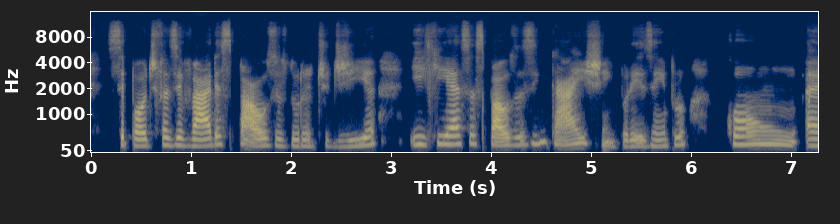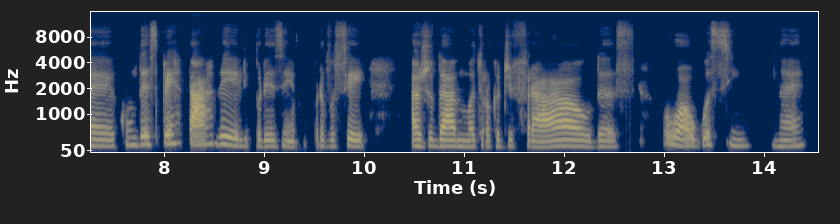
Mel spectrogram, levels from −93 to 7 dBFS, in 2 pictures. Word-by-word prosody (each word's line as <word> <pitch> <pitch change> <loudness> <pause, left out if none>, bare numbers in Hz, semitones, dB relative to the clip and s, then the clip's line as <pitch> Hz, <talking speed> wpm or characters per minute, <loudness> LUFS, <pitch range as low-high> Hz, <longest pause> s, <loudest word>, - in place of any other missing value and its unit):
você - - -2
pode 175 -1 +2
fazer 195 -1 0
várias 175 +5 +5
pausas 90 - +2
durante 165 -1 -6
o - - -19
dia 160 +6 -2 0.3
e 210 +1 -3
que 225 +2 -3
essas 220 +1 +1
pausas 100 +1 +3
encaixem, 225 - +2
por - - -9
exemplo, 165 - -5 0.4
com, 110 - -1
eh, 170 -2 +1
com 195 - -11
o - - -7
despertar 230 +3 +3
dele, 195 -6 -2
por 165 - -7
exemplo, 160 -1 -6
pra 160 +1 -8
você 160 +1 -4 0.5
ajudar 165 -1 +3
numa 155 0 -6
troca 160 +2 -8
de 165 +2 -5
fraldas, 150 - +1 0.4
ou - - -1
algo 85 -1 +1
assim, 175 - -7 0.2
né. 160 +3 -8
165 Hz, 140 wpm, -25 LUFS, 150-195 Hz, 0.5 s, várias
